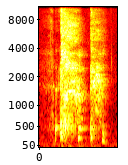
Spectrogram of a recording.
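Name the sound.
coughing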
